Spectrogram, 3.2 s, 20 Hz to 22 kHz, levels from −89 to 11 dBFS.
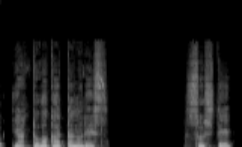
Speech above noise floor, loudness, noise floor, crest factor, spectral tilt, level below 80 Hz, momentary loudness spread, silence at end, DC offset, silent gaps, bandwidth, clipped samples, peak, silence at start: over 62 dB; -29 LUFS; under -90 dBFS; 16 dB; -6 dB/octave; -68 dBFS; 10 LU; 0.15 s; under 0.1%; 1.46-2.43 s; 16 kHz; under 0.1%; -14 dBFS; 0.2 s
